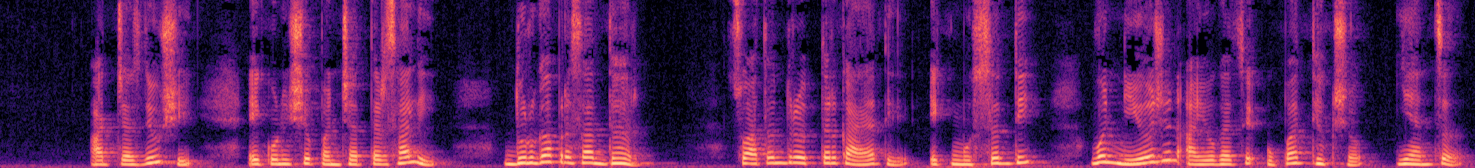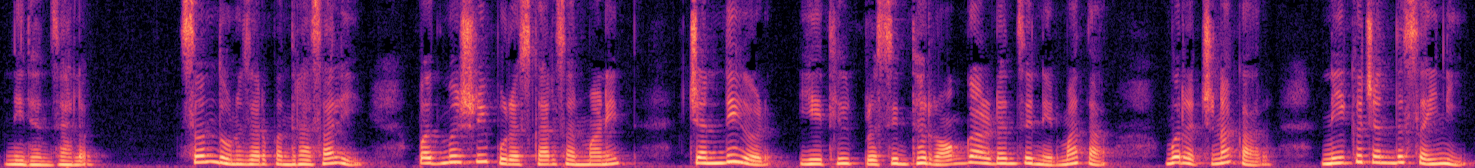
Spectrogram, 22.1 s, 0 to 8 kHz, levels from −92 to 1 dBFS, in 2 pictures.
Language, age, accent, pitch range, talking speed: Marathi, 30-49, native, 195-250 Hz, 90 wpm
